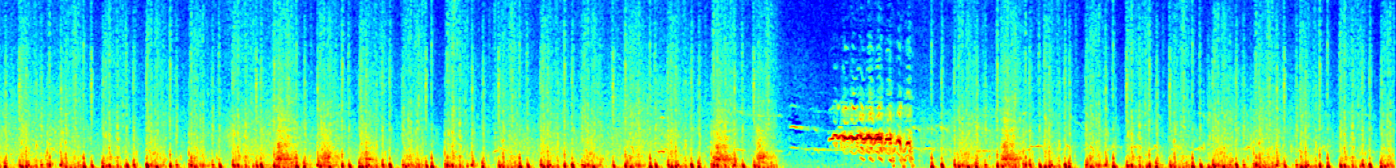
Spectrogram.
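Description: An animal's feet thud quickly on sand as it runs.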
